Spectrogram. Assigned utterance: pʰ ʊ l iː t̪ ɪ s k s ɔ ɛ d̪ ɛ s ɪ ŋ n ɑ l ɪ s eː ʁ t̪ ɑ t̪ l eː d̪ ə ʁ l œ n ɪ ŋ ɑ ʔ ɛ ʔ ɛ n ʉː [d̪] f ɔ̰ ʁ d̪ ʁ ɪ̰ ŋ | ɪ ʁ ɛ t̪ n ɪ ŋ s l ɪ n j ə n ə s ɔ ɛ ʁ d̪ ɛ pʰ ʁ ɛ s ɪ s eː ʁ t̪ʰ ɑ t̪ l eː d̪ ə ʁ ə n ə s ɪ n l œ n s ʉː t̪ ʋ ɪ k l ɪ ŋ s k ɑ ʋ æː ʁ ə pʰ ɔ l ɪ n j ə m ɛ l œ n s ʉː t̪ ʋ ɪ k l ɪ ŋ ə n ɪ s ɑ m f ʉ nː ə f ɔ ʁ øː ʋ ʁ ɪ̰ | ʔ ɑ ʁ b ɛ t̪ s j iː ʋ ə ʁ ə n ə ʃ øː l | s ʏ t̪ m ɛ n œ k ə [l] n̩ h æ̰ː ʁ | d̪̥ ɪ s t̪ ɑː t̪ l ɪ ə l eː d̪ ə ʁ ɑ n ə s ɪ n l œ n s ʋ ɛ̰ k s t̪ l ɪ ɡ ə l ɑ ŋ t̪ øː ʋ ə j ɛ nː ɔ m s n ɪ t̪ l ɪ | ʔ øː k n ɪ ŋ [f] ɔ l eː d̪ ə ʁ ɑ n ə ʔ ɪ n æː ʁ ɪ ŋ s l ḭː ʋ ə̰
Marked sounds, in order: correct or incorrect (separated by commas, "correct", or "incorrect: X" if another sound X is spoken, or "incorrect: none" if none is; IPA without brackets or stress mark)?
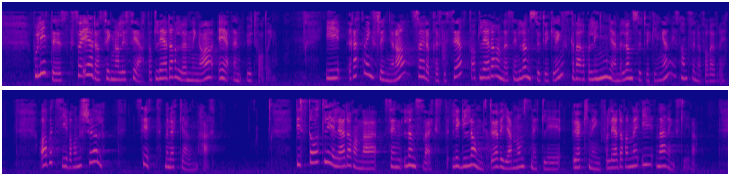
incorrect: t̪, correct, correct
